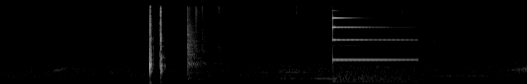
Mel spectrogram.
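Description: Like-and-subscribe reminder sound effect: two quick mouse clicks, then a bell-like notification ding that rings for just under a second and ends abruptly.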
